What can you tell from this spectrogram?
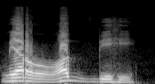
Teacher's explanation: Ra itu punya sifat namanya sifat takrir, tapi takrirnya hanya satu saja, tidak boleh berulang. Mir ra, enggak, tapi langsung saja mir rabbihi.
